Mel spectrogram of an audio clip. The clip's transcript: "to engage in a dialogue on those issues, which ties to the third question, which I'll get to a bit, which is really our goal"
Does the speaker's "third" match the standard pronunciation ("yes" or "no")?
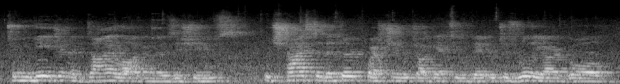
yes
